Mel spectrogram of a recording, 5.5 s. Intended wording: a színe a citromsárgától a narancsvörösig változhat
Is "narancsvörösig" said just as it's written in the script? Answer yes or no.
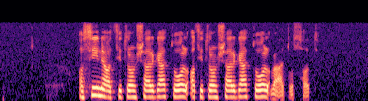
no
